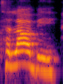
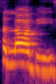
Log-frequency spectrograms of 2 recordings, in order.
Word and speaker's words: Talabi: the name comes from it's pronounced completely different with a whole nigerian slang to it to my italian version of talabi so they have tala b and i'm like talabi so it's like yeah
